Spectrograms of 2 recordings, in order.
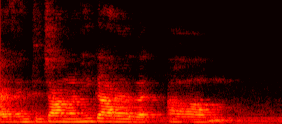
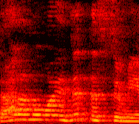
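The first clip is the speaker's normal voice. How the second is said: fast, higher mock-angry accusation; retold anger; 7 semitones higher, faster than usual. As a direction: replay the upset outburst, a notch above her own voice. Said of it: "and I'm angry".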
